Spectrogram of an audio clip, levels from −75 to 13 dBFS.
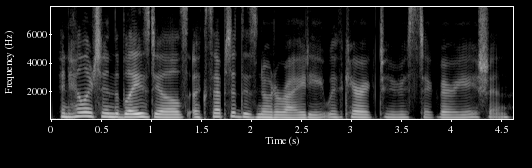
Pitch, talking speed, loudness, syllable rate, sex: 210 Hz, 130 wpm, -18 LUFS, 5.4 syllables/s, female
